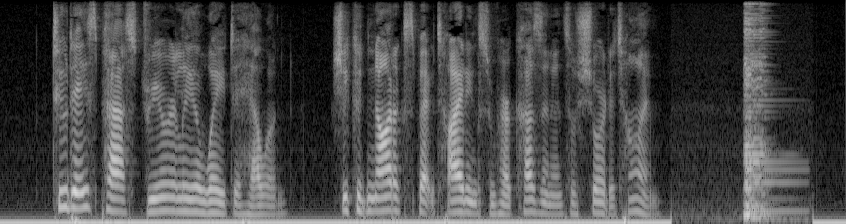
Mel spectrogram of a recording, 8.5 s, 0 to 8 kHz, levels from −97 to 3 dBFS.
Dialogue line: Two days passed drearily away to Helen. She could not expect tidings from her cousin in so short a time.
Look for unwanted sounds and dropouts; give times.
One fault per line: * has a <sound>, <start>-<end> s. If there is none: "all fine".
* has a thud, 7.4-8.1 s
